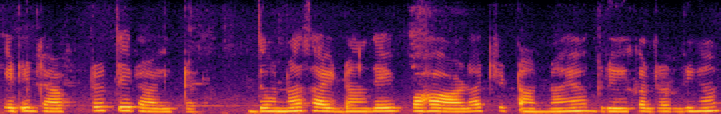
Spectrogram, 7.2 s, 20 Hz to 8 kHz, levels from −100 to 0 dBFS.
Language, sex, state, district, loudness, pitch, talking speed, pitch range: Punjabi, female, Punjab, Kapurthala, -14 LUFS, 230 Hz, 115 wpm, 215-240 Hz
